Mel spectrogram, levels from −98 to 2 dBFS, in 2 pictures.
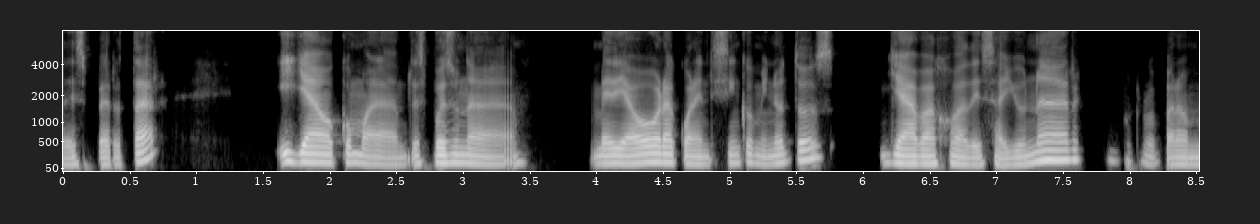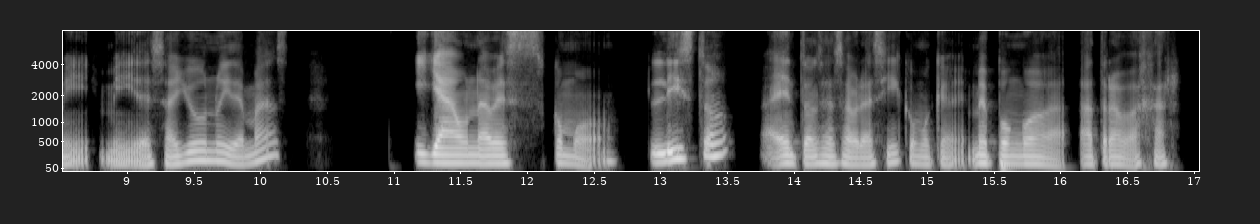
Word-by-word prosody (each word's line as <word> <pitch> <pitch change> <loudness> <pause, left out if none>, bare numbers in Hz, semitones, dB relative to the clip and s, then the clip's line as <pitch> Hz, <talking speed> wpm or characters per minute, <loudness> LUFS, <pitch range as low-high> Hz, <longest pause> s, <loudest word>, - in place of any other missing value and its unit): despertar, 105 - -1 0.9
y 145 0 +2
ya, 135 -1 +6
o 130 - +1
como 130 -3 0
a 105 -2 -2
después 120 +4 0
de 130 - +2
una 115 0 -1 0.5
media 120 +1 +3
hora, 135 0 +5
45 120 +4 -3
minutos, 145 - -2 0.3
ya 120 -1 +3
bajo 115 0 +1
a 105 - +1
desayunar, 130 - +1 0.3
pre - - -17
preparo 110 -4 -4
mi 105 +2 -4
mi - - -4
desayuno 145 +8 0
y 135 - +1
demás, 150 - -3 0.9
y 135 -1 0
ya, 125 -2 +7
una 125 -1 +3
vez 120 +1 -1
como 125 - -4 0.2
listo, 185 - +3 0.2
ah, - - -5
entonces 115 0 0
ahora 100 0 0
sí 130 +2 -5
como 110 -7 -5
que 100 0 -6
me 125 0 +2
pongo 115 -1 +1
a 100 -5 -3
a 110 - -3
trabajar. 105 -4 -4
120 Hz, 145 wpm, -22 LUFS, 110-135 Hz, 0.9 s, ya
